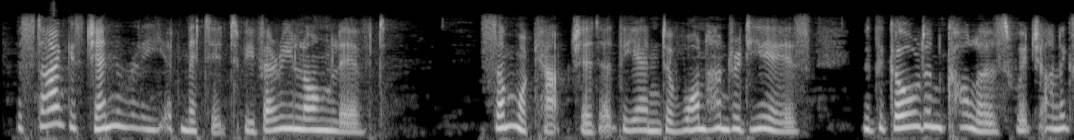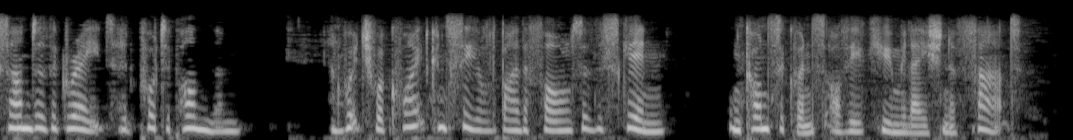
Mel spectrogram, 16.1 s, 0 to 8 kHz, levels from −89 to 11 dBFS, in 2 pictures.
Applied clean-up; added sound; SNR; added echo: none; none; none; none.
